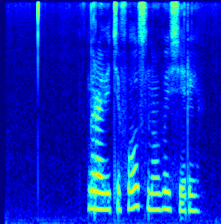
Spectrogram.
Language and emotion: Russian, neutral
